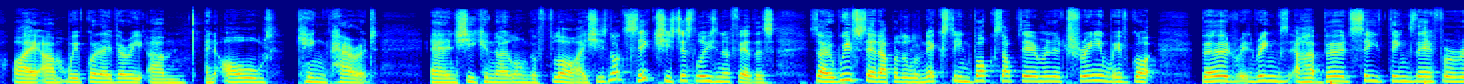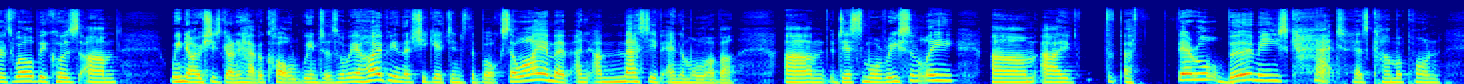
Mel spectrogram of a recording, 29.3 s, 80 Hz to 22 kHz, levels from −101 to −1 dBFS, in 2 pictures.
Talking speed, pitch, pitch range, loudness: 195 wpm, 195 Hz, 175-220 Hz, -36 LUFS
